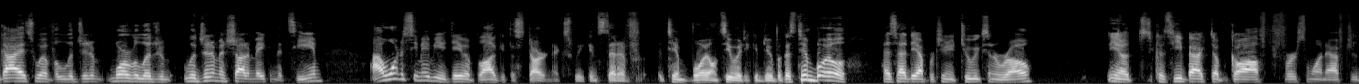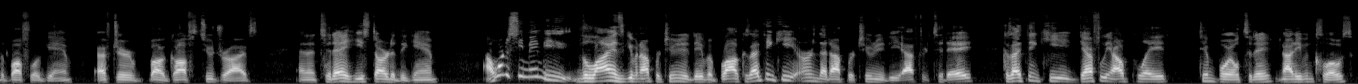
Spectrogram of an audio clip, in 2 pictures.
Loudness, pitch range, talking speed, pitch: -16 LUFS, 115-150 Hz, 240 wpm, 130 Hz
